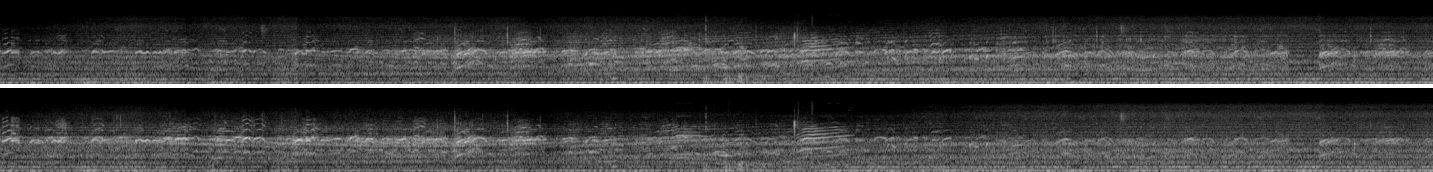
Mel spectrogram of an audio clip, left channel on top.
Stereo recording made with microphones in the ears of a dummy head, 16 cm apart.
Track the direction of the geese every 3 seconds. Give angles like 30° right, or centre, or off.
70° right, 10° right, 50° left, 60° left, 60° left.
